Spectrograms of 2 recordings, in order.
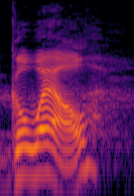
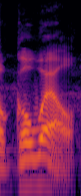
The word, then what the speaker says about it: Goel: When you add the letter Gimel, the G sound, you now get the word Goel, G, you know, the vowel is silent and the L, Goel. Do you know what this word is?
